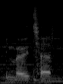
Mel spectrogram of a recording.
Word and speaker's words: Imhotep: The H is silent. Imhotep. Imhotep. Imhotep cleanse.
